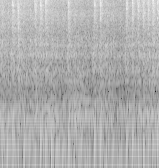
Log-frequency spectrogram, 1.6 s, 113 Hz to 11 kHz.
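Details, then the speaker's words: Honda motorcycle during an ignition-system check, idling while the primary coil peak voltage is measured at the coil's black/yellow wire. Quick, steady, even single-cylinder putter with no misses; the reading was 191.8 V against a 100 V minimum, within standard. "Setelah PVA terpasang, langkah selanjutnya adalah menyalakan mesin. Kita nyalakan dulu mesinnya."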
